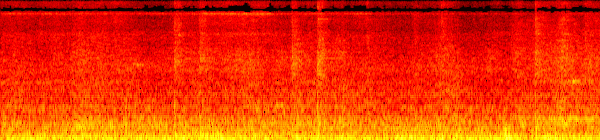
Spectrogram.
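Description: Container freight train wagons rolling past: a steady low rumble of wheels on rail with a few clicks.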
